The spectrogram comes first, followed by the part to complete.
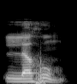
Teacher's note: ല നാവിന്റെ അറ്റം മേലെ മുൻപല്ലിന്റെ മോണയിലാണ്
